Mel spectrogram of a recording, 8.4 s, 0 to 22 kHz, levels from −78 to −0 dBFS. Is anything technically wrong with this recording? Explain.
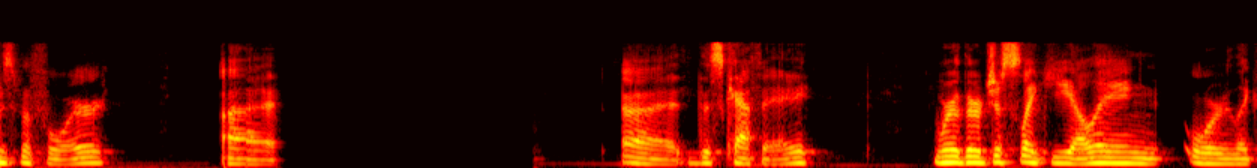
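Yes, there are two faults, both early in the clip. From 1.38 to 1.76 s there is repeated packet loss with a robotic sound. Four short holes, the longest 78 ms, are each patched by stretching the preceding sound, so about 42% of that span is filler and it comes out choppy and robotic. Unlike a single dropout, real audio keeps returning between the holes.

From 1.82 to 3.57 s the sound smears into a brief fading buzz or hiss, then goes silent for about 1.6 s, and resumes at "uh this cafe" with the missing stretch simply gone. This is likely a long network dropout. Unlike the earlier choppiness, nothing gets through at all during the gap, and the audio doesn't pick up where it left off. Throughout, nothing is heard above 8 kHz, which fits a G.722 call codec at 64 kbps.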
